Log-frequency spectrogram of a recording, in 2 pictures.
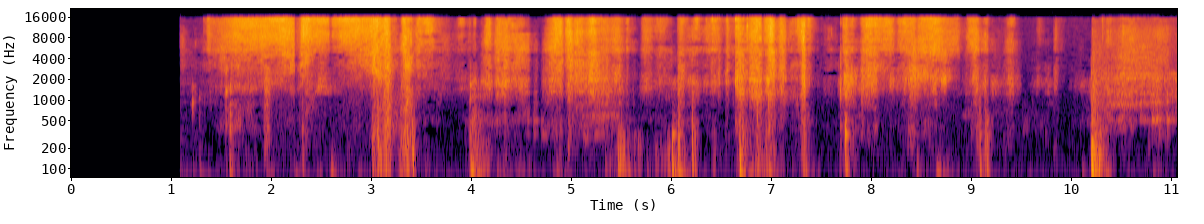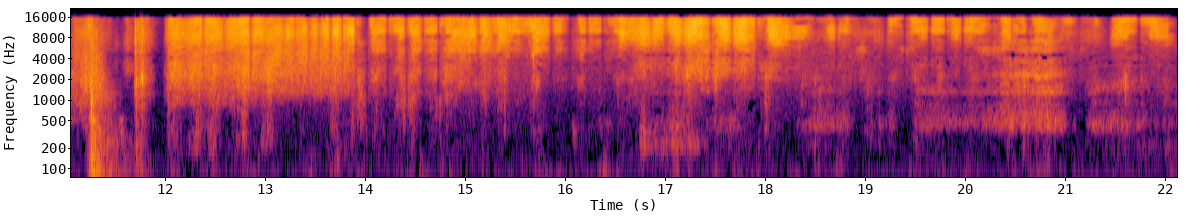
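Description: A paper paint-preparation wipe is rubbed back and forth over a sanded guitar body, making a dry, scuffing hiss that starts about a second in. A few sharp knocks come between the strokes.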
